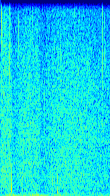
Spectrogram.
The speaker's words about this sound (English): It's a raining sideways wind howling day in Portage as I approach the Anton Anderson Tunnel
